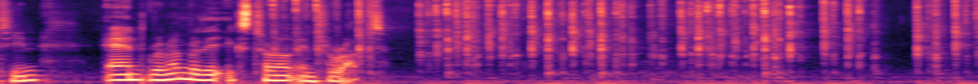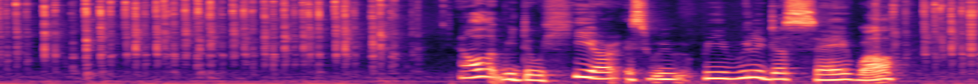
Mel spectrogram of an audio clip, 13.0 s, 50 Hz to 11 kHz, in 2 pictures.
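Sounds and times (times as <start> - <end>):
fast typing on keyboard: 1.8 - 9.4, 12.4 - 13.0.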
